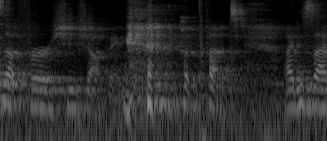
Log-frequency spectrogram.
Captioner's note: laughter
